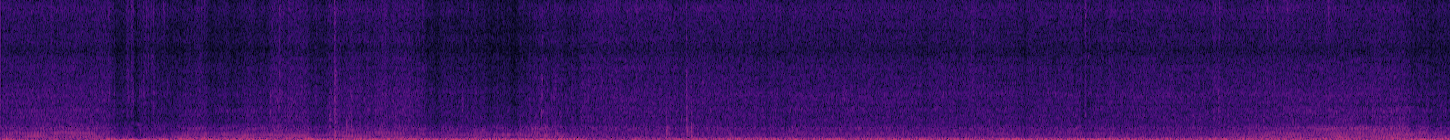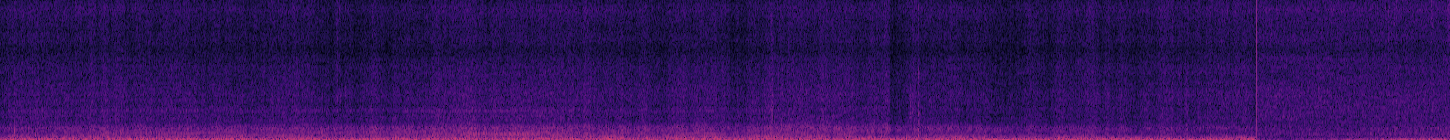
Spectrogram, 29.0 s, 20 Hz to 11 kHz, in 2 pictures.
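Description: BMW 335d's twin-turbo three-litre straight-six diesel heard from inside the cabin over steady road and tyre noise, pulling through the automatic's gears: the engine note rises and drops back with each upshift early on and again in the middle. Near the end the noise falls away briefly.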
